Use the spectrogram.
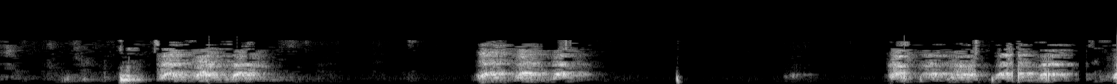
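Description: A small female dog named Azuki barks and yips in three separate flurries, fairly loud, with quiet pauses between them and a single sharp click in one gap.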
